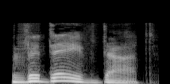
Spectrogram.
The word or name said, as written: videvdat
